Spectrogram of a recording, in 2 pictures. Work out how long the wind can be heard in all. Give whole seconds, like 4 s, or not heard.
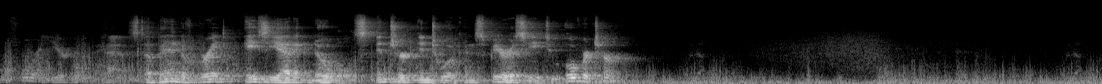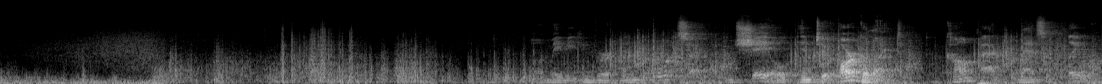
22 s.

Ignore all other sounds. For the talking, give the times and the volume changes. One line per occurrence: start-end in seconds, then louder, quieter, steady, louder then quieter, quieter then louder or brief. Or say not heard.
0.1-6.2 louder
16.3-21.9 louder then quieter.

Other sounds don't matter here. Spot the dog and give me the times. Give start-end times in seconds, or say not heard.
not heard.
